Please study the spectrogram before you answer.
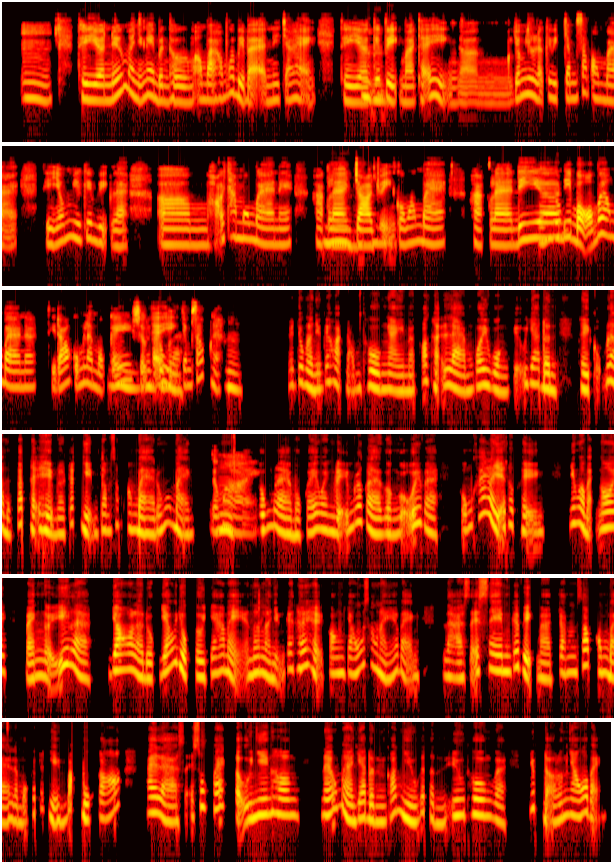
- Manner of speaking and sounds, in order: tapping; other background noise
- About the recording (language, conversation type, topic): Vietnamese, podcast, Bạn thấy trách nhiệm chăm sóc ông bà nên thuộc về thế hệ nào?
